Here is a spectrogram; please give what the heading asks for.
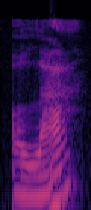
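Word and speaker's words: Olá: difference in pronunciation it's Ola and not ola the stress is in the last letter of the word Allah bondia bonda one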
